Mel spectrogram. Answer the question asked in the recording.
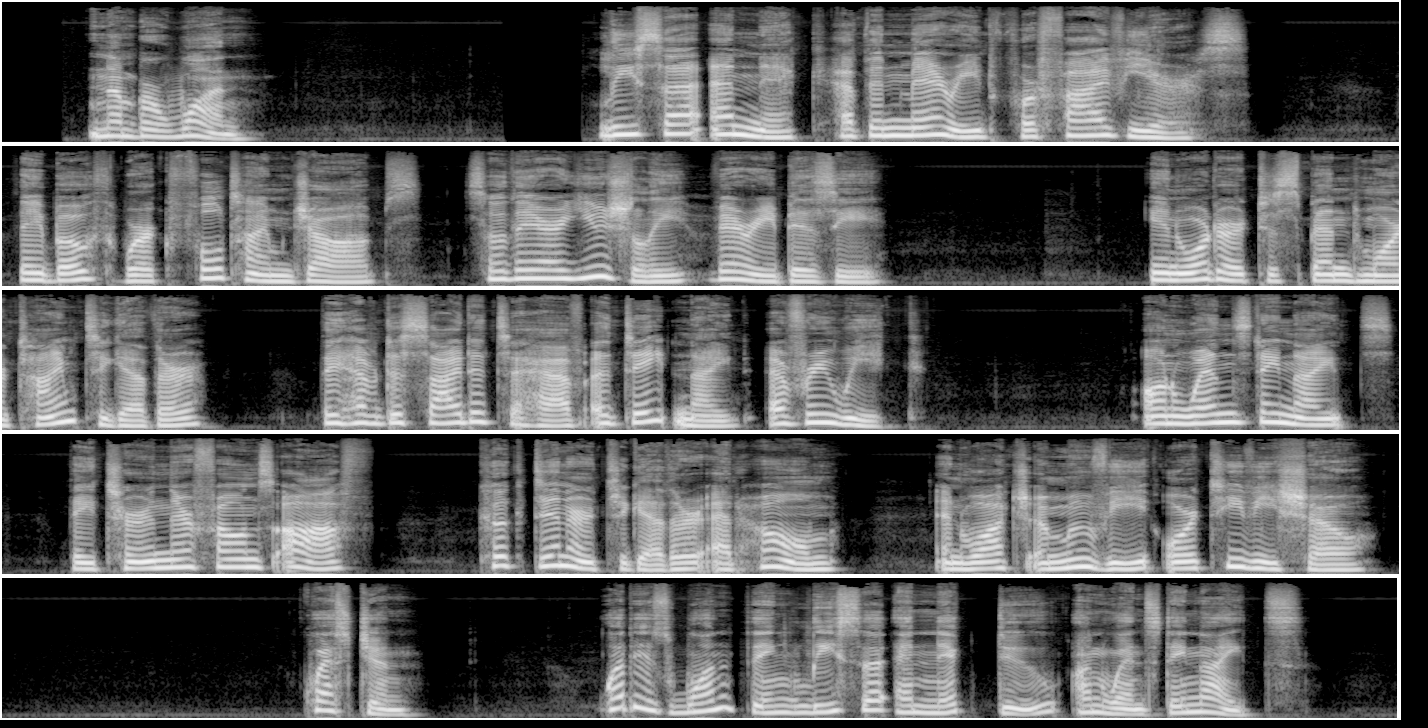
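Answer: They turn their phones off, cook dinner together at home, and watch a movie or TV show.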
